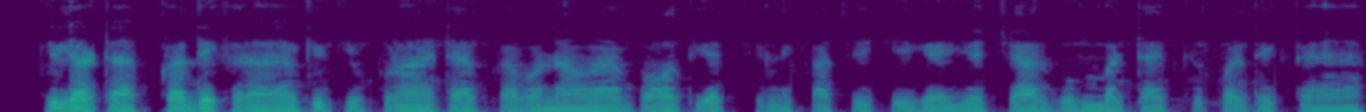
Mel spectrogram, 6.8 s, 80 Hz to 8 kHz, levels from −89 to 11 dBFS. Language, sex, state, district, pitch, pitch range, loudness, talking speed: Hindi, male, Uttar Pradesh, Etah, 95 Hz, 95-100 Hz, -38 LUFS, 265 wpm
